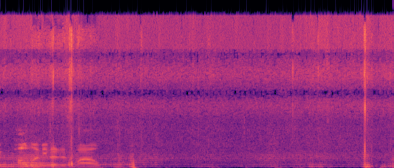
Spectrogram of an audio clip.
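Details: Honey bees in an apiary during a hive inspection: a steady low droning hum holds throughout, with a man talking over it in the first second and a few sharp knocks and clicks from handling the equipment.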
